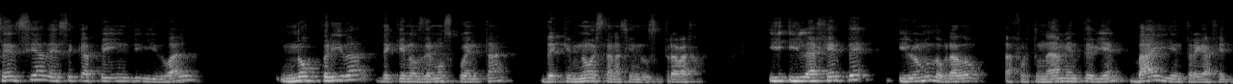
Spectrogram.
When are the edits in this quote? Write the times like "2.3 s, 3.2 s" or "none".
none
